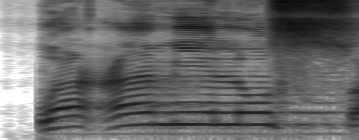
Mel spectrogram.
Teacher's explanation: huruf ain jangan samakan dengan hamzah, huruf ain yang memiliki sifat tawasud dan jahar. Wa amilus, masuk pada alif lam syamsiyah atau idgham syamsiyah.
